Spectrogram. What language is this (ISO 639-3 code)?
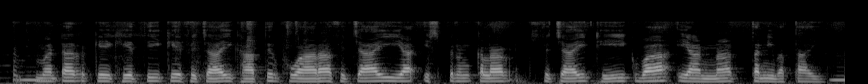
bho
